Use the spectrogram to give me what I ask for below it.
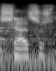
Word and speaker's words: Celsus: Bu arada Celsus adı böyle celsus değil, celsus değil, celsus diye okunuyor yani Latince'de.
